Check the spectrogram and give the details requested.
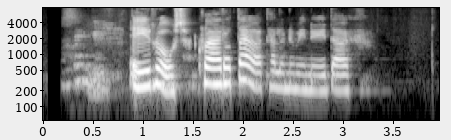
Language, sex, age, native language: Icelandic, female, 40-49, Icelandic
